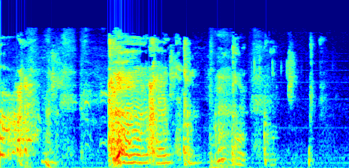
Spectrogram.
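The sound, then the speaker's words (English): A rough coughing fit as a man coughs himself into passing out: a run of harsh, irregular coughs, some strained and voiced, tapering off into a few weaker hacks by the end. “He coughs himself into passing out.”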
